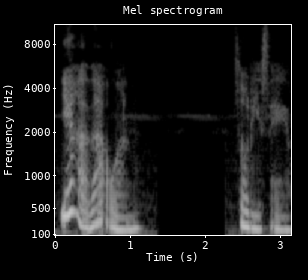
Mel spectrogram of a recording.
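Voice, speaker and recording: Casting: female performer as obsessive, doting yandere girlfriend for ASMR audio drama. Very soft, mellow, breathy delivery, affectionate and coaxing with a possessive streak. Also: mid-range voice, sing-song, takes it slowly, full character voice. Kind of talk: soft intimate ASMR roleplay.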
